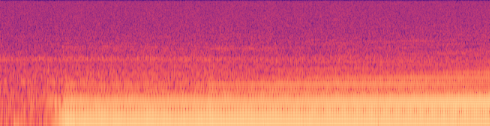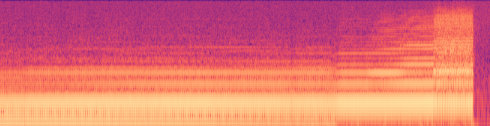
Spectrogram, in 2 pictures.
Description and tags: tone rises then distorts (more slowly).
